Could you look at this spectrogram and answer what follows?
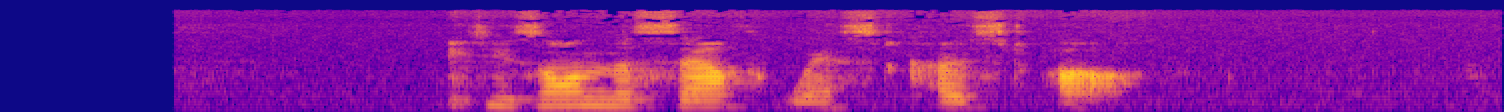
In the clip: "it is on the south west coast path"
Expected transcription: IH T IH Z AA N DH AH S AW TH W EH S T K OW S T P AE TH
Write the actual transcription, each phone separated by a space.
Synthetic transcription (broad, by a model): IH T IH Z N DH AH S AW TH W EH S T K OW S T P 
